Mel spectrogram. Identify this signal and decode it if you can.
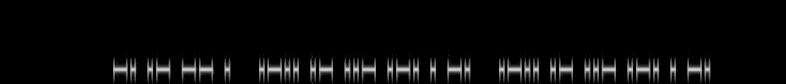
Morse code, heard as a keyed tone, about 28 wpm, 700 Hz. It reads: NAME LAUREN LAUREN
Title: Practice QSO - Exchange 1 - Beginning - 28wpm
